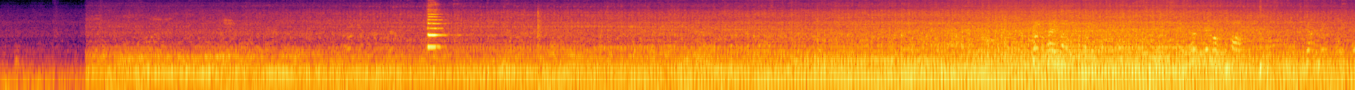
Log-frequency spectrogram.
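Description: Miniature railway train pulling away about a second in and running along the track with a steady rumble that grows louder; its horn gives one short toot about six seconds in.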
